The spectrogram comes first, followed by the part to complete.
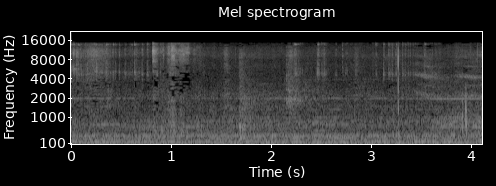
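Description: Small plastic lattice cat ball rolling over a concrete floor: faint light clicks and taps, a few about a second in and one sharper click a little after three seconds.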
